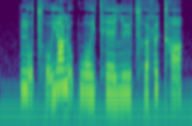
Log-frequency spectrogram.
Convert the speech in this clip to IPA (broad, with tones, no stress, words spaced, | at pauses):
no̰˨˦t͡sʰo̰˨ jɑ˦ɳo̰˨ kwoː˨jtʰeː˨ʎyː˨t͡sʰɵ˨ ħy˦kʰɑ̰˦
